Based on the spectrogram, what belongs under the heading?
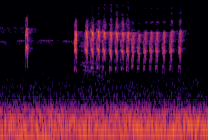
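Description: Great Spotted Woodpecker: two sharp, high 'kik' notes, then a fast run of about a dozen clipped, harsh notes. A low room hum sits underneath.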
